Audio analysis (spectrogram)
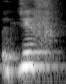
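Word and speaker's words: GIF: तो हम इसको गिफ नहीं बुलाएंगे, जिफ बुलाएंगे।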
